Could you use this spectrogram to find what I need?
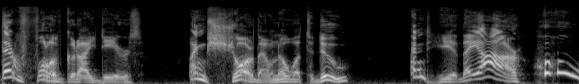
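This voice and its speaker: Here a man performs a put-on character voice. He goes at a fairly slow pace. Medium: read story. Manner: hearty, jovial.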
